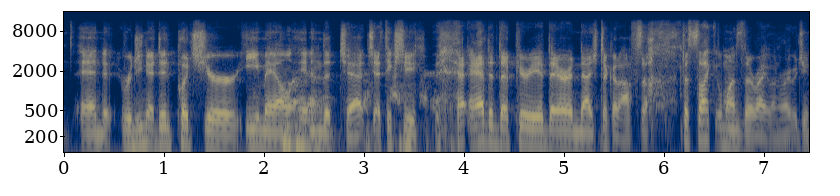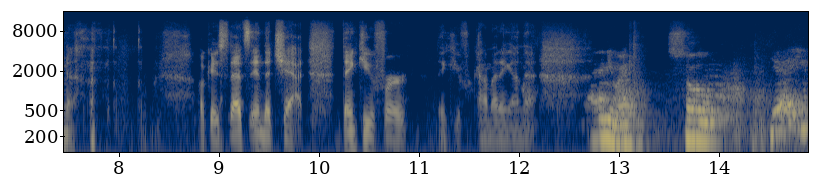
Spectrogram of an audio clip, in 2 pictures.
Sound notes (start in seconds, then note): 7.4 giggling; 7.5 laughing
